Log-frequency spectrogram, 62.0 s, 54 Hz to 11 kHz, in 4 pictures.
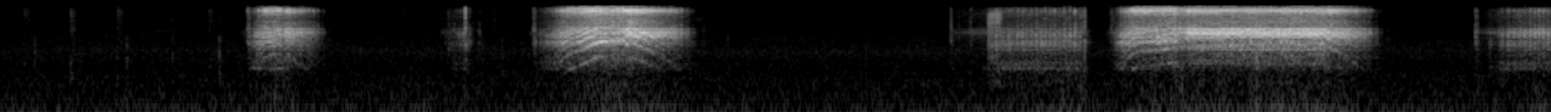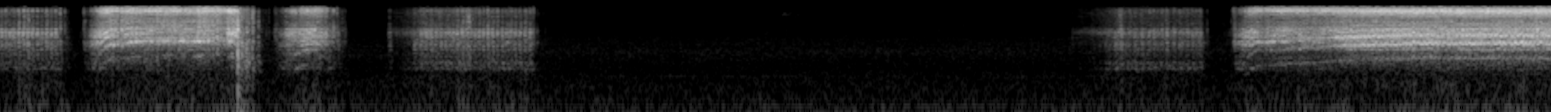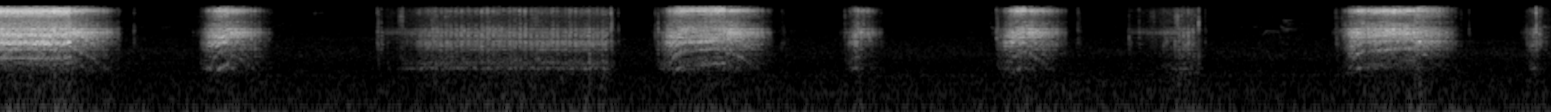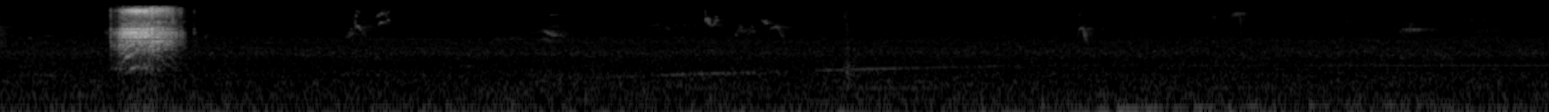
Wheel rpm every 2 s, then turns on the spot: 0, 20, 40, 20, 10, 80, 100, 20, 130, 40, 20, 0, 0, 30, 150, 140, 10, 10, 40, 20, 10, 10, 50, 10, 10, 0, 0, 0, 0, 0, 0.
14-16 18-22 34-36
